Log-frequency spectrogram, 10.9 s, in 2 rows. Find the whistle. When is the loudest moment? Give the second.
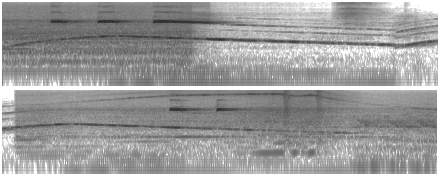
2 s.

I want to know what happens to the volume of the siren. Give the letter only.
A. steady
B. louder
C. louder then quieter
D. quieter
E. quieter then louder
D.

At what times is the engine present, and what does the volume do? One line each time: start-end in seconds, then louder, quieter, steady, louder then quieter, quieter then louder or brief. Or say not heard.
0.0-2.4 brief
5.6-10.8 louder then quieter.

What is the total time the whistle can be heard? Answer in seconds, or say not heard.
3 s.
